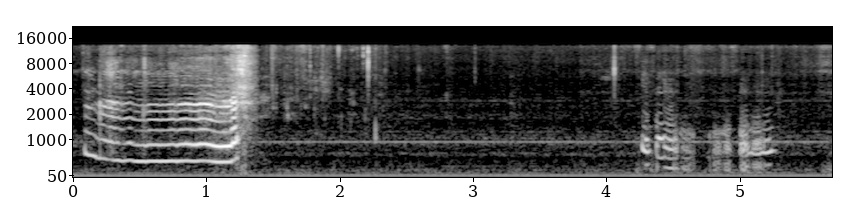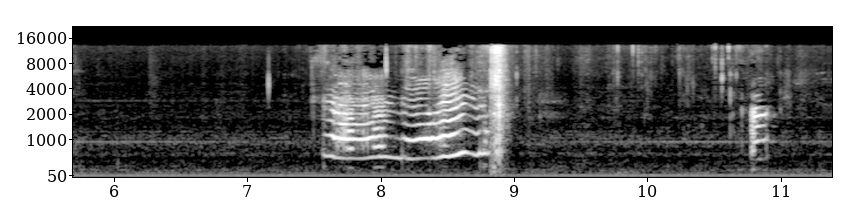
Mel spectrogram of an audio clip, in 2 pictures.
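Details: A Shiba Inu wrinkling its nose. It gives a drawn-out, wavering whine that dips and then rises. Short broken whimpers follow, then another long quavering moan near the end. A quiet room hum sits underneath.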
